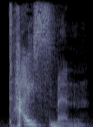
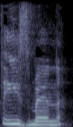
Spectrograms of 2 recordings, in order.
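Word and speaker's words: Theismann: exact words she said actually guys it's supposed to be pronounced tyman everyone had it wrong the whole way D not theeman not Theisman tyman so 83 NFL MVP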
